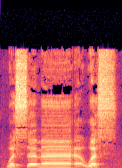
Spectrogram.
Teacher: sin, hujung lidah dia menghala ke gusi bawah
